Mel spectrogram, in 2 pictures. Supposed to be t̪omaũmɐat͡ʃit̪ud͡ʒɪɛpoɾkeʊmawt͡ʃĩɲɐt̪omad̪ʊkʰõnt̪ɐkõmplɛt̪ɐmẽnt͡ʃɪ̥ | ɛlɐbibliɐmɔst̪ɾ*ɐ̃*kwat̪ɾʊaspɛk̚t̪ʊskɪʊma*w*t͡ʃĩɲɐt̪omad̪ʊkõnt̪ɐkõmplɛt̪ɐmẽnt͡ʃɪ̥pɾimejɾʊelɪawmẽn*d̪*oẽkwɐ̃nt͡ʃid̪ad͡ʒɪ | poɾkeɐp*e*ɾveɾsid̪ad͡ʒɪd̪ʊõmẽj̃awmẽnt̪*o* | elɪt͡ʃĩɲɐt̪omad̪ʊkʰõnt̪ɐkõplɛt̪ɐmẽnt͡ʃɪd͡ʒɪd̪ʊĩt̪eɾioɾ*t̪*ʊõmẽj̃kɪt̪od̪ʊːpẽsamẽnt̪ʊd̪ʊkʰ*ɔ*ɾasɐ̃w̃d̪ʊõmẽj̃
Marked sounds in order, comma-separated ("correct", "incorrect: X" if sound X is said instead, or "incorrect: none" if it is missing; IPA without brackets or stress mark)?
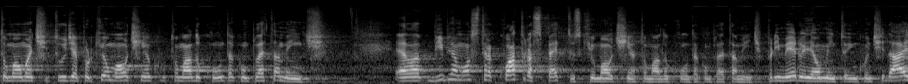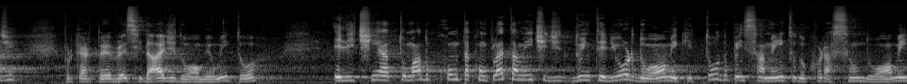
incorrect: ɐ, correct, incorrect: t̪, correct, correct, incorrect: d̪, incorrect: o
